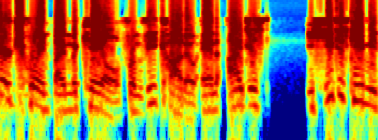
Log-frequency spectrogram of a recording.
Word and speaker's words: Vecado: Vecado is a pretty unique name. It's 3 syllables, and what it stands for is vegan, CA cat, and DO dog.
